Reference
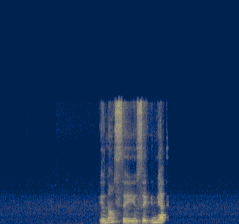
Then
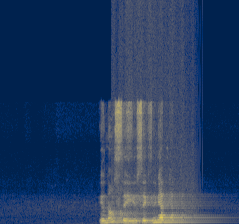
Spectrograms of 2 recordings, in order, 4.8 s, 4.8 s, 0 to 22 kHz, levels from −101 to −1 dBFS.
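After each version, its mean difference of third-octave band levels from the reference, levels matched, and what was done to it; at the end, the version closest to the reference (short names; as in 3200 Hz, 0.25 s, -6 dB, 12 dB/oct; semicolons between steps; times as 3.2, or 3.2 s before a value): 4.5 dB: spring tank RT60 2 s, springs 41 ms, chirp 25 ms, DRR 10 dB; lo-fi delay 0.21 s, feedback 35%, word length 7-bit, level -13 dB; gain +3.5 dB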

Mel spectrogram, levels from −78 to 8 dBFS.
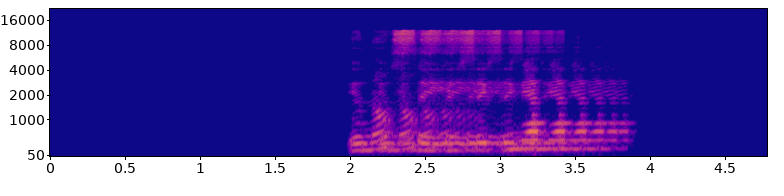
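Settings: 7.0 dB: high shelf 8400 Hz +7.5 dB; on a send: bouncing-ball echo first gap 0.18 s, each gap 0.8×, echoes 5; on the sum: gain -5 dB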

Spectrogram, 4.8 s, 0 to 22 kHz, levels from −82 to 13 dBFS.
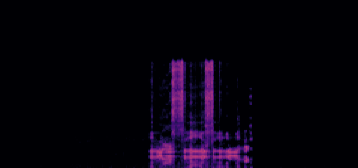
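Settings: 12.5 dB: negative-ratio compressor -31 dBFS, ratio -0.5; ring modulator 1900 Hz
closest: first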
